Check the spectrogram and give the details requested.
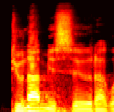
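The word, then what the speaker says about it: δύναμις: 그 단어의 어원입니다.이 듀나미스라고 하는 헬라오인데 발음도 비슷하죠. 듀나미스, 다이나마이트.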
